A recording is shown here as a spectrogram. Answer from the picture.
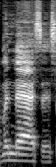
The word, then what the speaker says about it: Manassas: Yeah, Manassas, good old Manassas.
